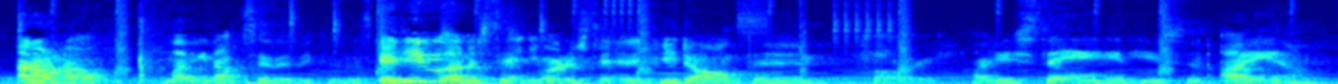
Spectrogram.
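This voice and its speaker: A woman's voice: on the low side, far from the mic. Chatty young woman in a roomy room. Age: 20s. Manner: chatty, blunt and playful, with slang and swearing. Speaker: YouTuber answering fan questions. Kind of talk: casual Q&A vlog. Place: indoor room near stairs. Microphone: camera mic, filmed from below.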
